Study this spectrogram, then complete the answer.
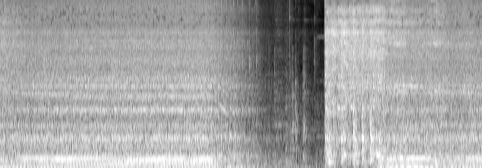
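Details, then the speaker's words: Light irregular metallic rattle over uneven idle just after start-up; variable cam actual angle stuck at zero degrees despite commands. Owner thinks it sounds like catalytic converter rattle though a new converter was fitted; origin unconfirmed. "and in all honesty it sounds like a catalytic converter rattle I put a new catalytic converter here also"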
